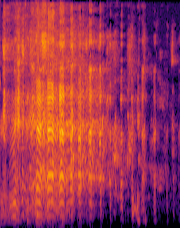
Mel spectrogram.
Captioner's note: laughter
